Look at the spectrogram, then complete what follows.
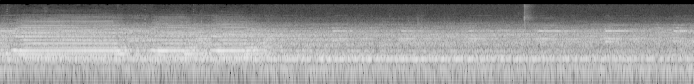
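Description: Model diesel locomotive's onboard sound system on a Lionel Vision Line genset switcher: a recorded diesel horn sounds in a few blasts during the first two and a half seconds, over steady engine sound and the rumble of the O-gauge train rolling along the track.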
